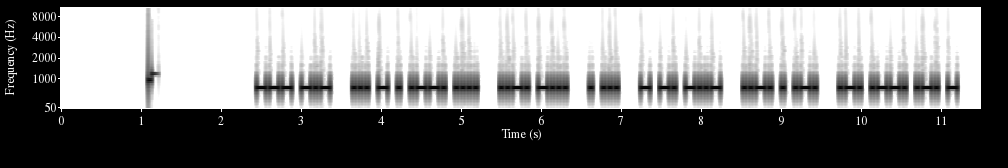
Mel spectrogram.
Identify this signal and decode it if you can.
Morse code, heard as a keyed tone, about 32 wpm, 700 Hz. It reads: OK STEPH FB ES TNX FER RPRT
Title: Practice QSO - Exchange 2 - Info - 30wpm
